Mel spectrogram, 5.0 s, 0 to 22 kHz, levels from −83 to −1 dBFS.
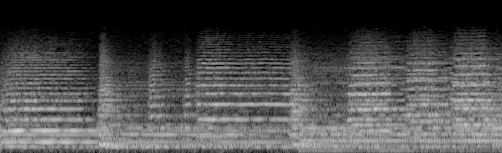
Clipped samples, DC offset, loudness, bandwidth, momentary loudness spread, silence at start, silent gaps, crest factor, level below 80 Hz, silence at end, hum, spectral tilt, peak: under 0.1%; under 0.1%; -23 LUFS; 11 kHz; 7 LU; 0 s; none; 14 dB; -52 dBFS; 0 s; none; -5 dB/octave; -10 dBFS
